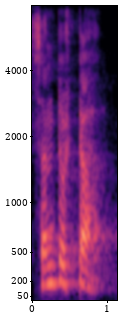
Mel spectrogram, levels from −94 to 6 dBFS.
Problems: none marked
